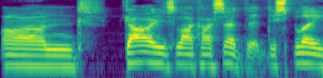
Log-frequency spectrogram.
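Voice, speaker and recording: A man speaking at a very slow pace with fairly even intonation, music playing in the background. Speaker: religious vlogger. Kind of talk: opinion monologue. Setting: video recording.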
